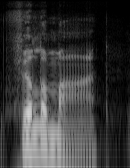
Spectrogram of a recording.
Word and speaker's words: Philemon: it's Philemon. Philemon, is that how you pronounce it? Always mispronounce it. Philemon, mm-hmm.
